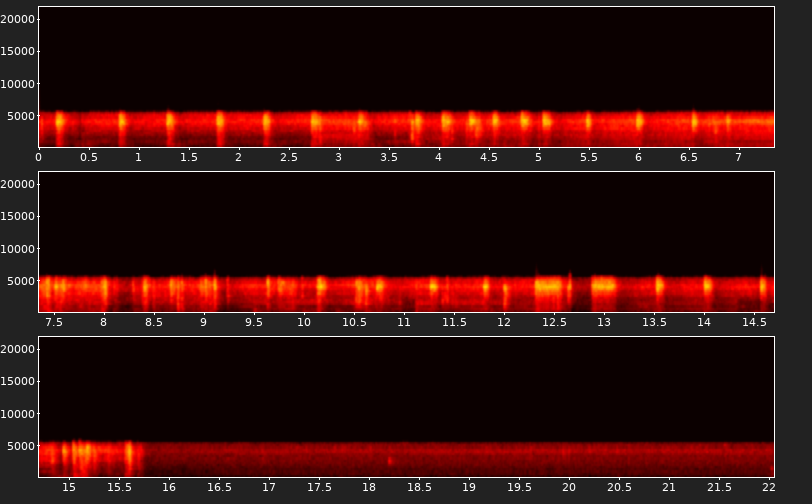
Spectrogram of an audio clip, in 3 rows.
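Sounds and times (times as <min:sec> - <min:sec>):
printer mechanism whirring: 0:00.0 - 0:15.8
quick printer clicks: 0:00.2 - 0:15.8.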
